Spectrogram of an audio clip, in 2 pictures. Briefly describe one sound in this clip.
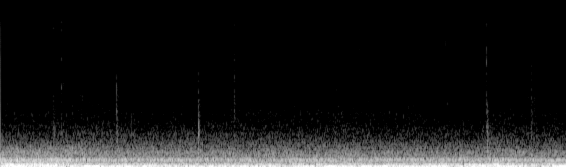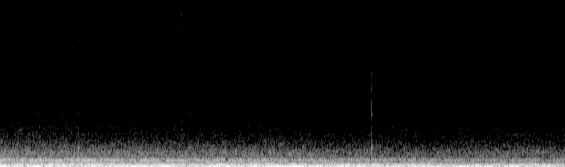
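Tyres roll and rumble on a road.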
